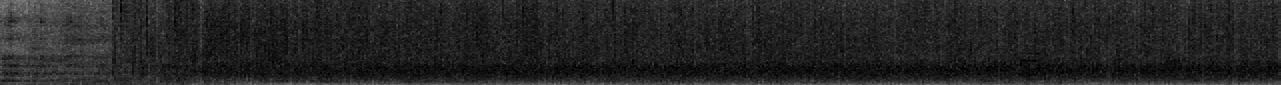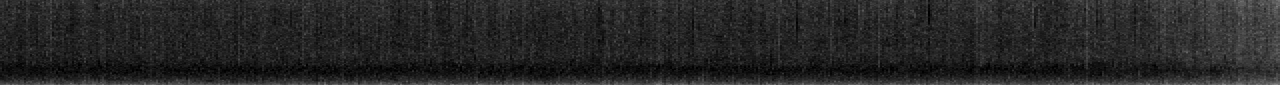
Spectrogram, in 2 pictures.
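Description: Audience applauding, building over the first second, then steady, and fading out at the very end.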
